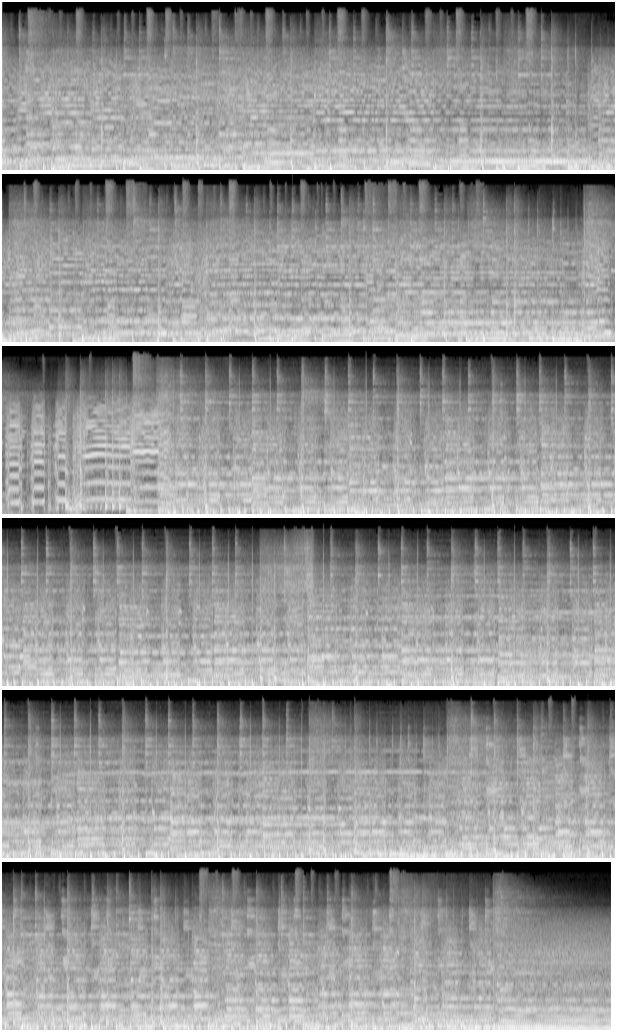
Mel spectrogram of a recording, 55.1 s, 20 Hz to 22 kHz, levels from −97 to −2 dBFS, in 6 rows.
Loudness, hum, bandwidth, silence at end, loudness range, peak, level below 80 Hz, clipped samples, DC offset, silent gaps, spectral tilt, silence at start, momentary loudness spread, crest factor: -13 LUFS; none; 17.5 kHz; 0 s; 2 LU; 0 dBFS; -22 dBFS; under 0.1%; under 0.1%; none; -5 dB/octave; 0 s; 3 LU; 12 dB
